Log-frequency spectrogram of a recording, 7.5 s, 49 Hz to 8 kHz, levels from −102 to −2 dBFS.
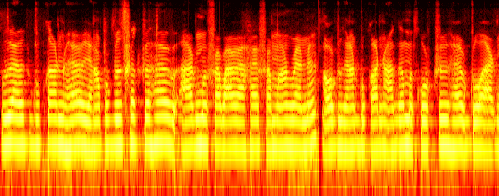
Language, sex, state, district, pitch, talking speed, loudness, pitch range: Maithili, male, Bihar, Supaul, 170 Hz, 210 wpm, -20 LUFS, 165-180 Hz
